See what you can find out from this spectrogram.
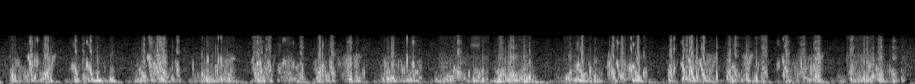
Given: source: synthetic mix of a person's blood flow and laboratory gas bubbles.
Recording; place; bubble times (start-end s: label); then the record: Doppler ultrasound of blood flow; precordium
0.09-0.58 s: bubbles
0.69-1.18 s: bubbles
1.34-1.82 s: bubbles
1.90-2.36 s: bubbles
2.51-3.07 s: bubbles
3.13-3.67 s: bubbles
3.80-4.23 s: bubbles
4.33-5.38 s: bubbles
5.63-6.49 s: bubbles
6.66-7.20 s: bubbles
7.23-7.70 s: bubbles
7.76-8.26 s: bubbles
8.46-9.08 s: bubbles
From the record:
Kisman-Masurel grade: 333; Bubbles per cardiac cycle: rolling drumbeat, 9 or more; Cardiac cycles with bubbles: 50 to 99%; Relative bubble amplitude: loud (0.450 to 0.775); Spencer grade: 3 (all of the cardiac periods contain showers or single bubble signals, but not dominating or overriding the cardiac motion signals); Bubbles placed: anywhere in the cardiac cycle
